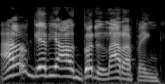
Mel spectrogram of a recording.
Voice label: "come on then", Irish; speech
